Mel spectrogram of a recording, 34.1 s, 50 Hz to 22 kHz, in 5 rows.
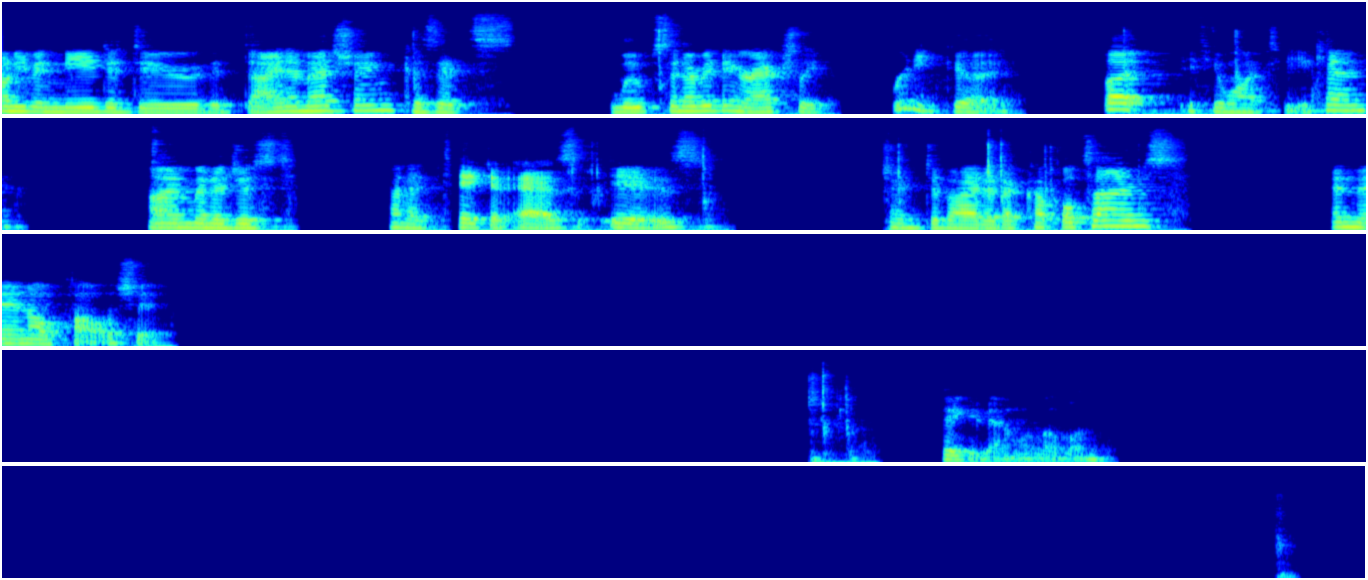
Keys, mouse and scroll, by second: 1.7 alt+right click, 2.1 right click, 2.1 right click, 2.7 alt+right click, 4.5 click, 4.6 click, 5.7 alt+right click, 7.2 click, 9.6 shift+f, 11.1 ctrl+d, 11.7 ctrl+d, 12.4 click, 15.9 right click, 21.2 click, 24.4 shift+d, 25.5 click, 29.7 click, 32.7 right click, 33.5 alt+right click, 34.0 alt+right click.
